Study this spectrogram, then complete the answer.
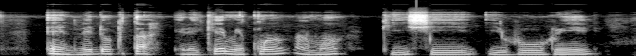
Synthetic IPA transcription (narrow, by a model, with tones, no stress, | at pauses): ɛ˦˨n̩˨le˨˦dɔ˦ki˦ta˦˨ɛ˨ɾɛ˨kʰɛ˨˦mĩ˧k͡pã˦a˦˨mã˨˦ | kʰi˨˦ʃe˧i˨ɾu˧˦ɾe˦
